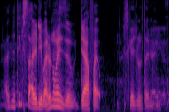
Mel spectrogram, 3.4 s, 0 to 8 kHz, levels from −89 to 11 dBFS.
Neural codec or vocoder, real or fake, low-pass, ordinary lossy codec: none; real; none; none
